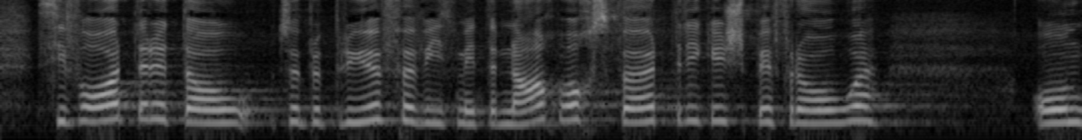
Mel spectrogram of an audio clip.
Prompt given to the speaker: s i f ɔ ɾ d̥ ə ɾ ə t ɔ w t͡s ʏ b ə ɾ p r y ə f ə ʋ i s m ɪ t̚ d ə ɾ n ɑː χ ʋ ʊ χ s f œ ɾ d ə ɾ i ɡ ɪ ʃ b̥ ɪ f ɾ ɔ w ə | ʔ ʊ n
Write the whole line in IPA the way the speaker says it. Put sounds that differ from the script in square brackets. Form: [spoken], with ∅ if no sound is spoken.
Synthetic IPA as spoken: s i f ɔ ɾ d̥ ə ɾ ə t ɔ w t͡s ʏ b ə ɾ p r y ə f ə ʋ i s m ɪ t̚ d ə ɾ n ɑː χ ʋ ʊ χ s f œ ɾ d ə ɾ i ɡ ɪ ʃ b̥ ɪ f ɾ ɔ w ə | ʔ ʊ n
